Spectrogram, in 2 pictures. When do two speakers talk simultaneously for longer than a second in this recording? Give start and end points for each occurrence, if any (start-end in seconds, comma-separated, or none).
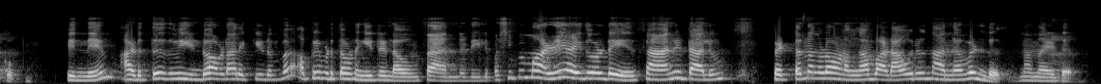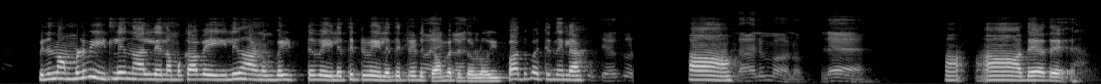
none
